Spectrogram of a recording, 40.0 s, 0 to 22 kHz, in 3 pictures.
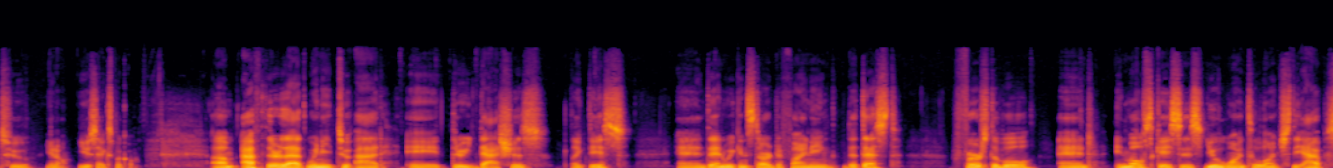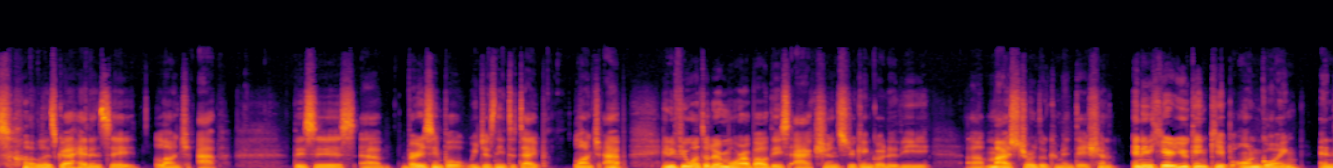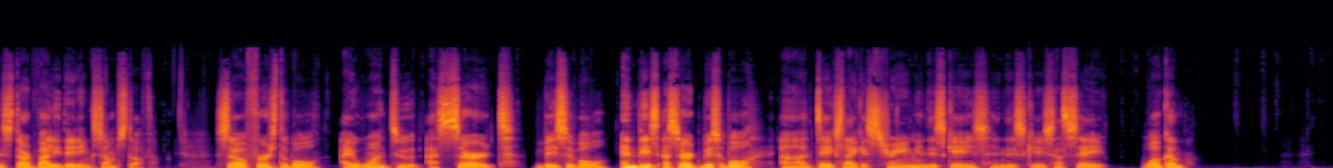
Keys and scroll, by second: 3.9-6.3 typing, 9.3 typing, 10.7 typing, 12.7-14.5 typing, 28.0-33.2 typing, 36.0-39.1 typing, 39.6 super+s.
